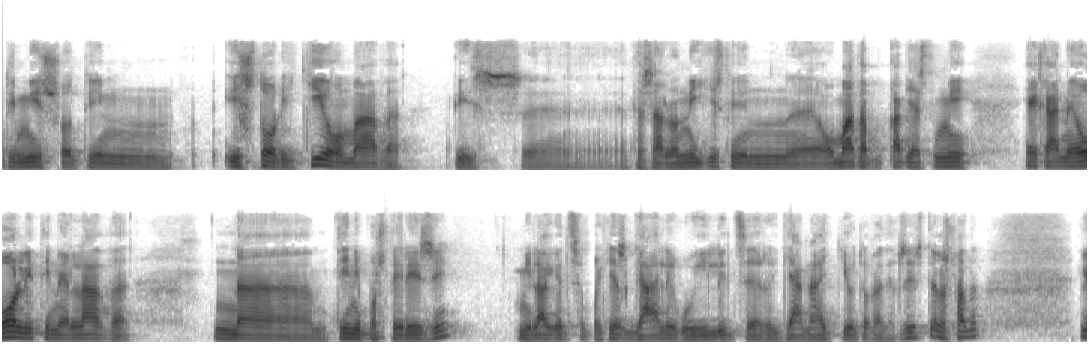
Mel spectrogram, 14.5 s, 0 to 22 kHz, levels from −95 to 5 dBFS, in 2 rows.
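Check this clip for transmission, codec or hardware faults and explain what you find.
The speech shows four brief episodes of short concealed packet loss, at 0.37 to 0.41 s, 9.77 to 9.83 s, 11.13 to 11.19 s (just after "για τις") and 11.97 to 12.02 s. In each, about 20 to 40 ms of audio arrived too late. The receiver bridged the gap by extending the preceding sound and then crossfading back, which leaves a short smear or wobble. Unlike a plain dropout, there is no silent hole or hard click.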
